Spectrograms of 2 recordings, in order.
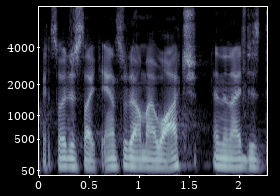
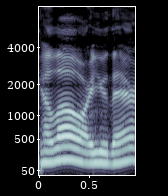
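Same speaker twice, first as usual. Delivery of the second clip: raised, higher mock caller checking the line; calling out; 6 semitones higher, 7 dB louder than usual. Telemarketer to a silent victim, calling out. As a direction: imitate a caller calling louder into a silent phone.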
